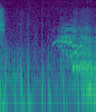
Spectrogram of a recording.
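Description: A horse in the video game Assassin's Creed Valhalla gives a rising, drawn-out neigh after a run of soft hoof clops, close and moderately loud over low ambient noise.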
